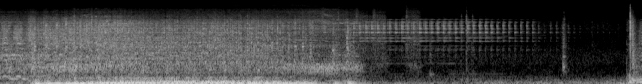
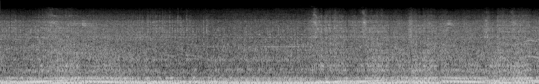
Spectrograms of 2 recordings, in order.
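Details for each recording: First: 1990 Ford F250 with 351 5.8 V8, cranking on a cold day: steady fast cranking about four turns a second for three seconds with no firing; no fuel pressure at the Schrader valve. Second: 1990 Ford F250, 351 5.8 V8, 3-inch exhaust, cat delete, junkyard build, cold morning: even low V8 burble at idle under music after starting with slight delay, no misses or knocks.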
